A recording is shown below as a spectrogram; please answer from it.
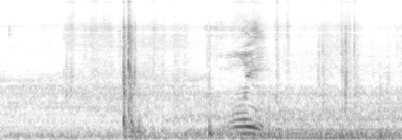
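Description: Handling knock about a second in as a phone is pressed into place on a car dashboard, over the low rumble of the car; a brief voiced sound comes about halfway through.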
